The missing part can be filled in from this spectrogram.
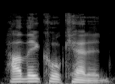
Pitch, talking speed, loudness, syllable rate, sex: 115 Hz, 155 wpm, -17 LUFS, 5.3 syllables/s, male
